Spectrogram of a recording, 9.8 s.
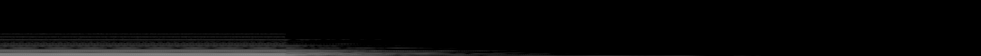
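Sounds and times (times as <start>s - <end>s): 
organ chorale: 0.0s - 4.4s.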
